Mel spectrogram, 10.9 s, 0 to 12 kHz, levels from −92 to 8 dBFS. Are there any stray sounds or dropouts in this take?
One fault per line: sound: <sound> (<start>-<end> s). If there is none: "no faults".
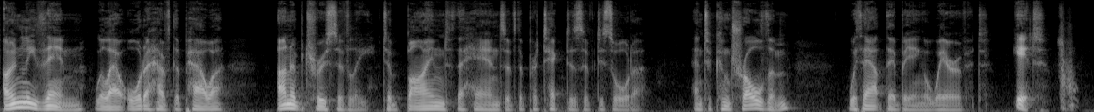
sound: sneeze (10.6-10.8 s)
